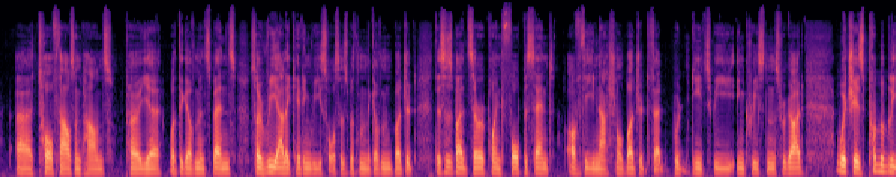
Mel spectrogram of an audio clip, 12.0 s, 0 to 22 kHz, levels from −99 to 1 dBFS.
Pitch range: 110-120 Hz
